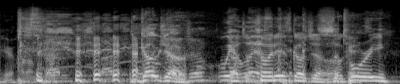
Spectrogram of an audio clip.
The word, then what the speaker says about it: Gojo: Gojo.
